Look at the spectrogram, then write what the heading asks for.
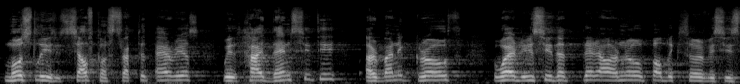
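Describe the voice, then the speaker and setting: A man's voice: on the high side, a bit bright. A man from Portugal giving a conference presentation, often restarting and correcting himself mid-sentence. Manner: halting, many restarts and self-corrections. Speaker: conference speaker. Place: conference hall. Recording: long hall reverb.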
